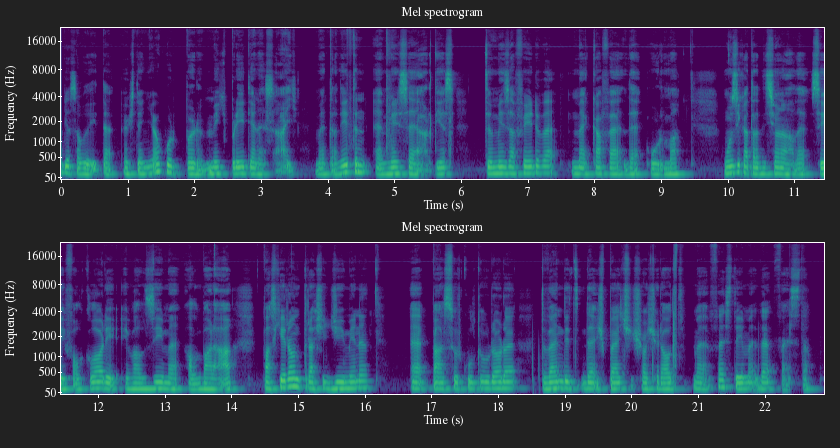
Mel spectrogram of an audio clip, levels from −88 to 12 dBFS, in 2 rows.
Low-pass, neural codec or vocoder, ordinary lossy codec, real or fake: none; none; none; real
